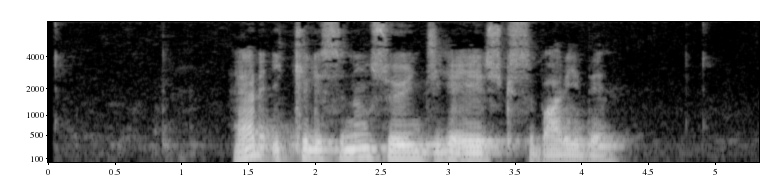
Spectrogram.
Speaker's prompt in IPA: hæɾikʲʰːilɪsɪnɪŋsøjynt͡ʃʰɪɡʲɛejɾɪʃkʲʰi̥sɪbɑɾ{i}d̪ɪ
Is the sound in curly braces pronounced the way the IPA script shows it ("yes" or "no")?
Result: yes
